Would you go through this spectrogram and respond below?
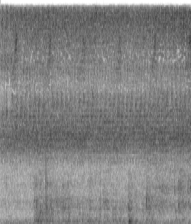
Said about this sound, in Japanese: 隣に遊園地があって、これはそのジェットコースターの音。音が怖っ。なんかやばいねなんか壊れそう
